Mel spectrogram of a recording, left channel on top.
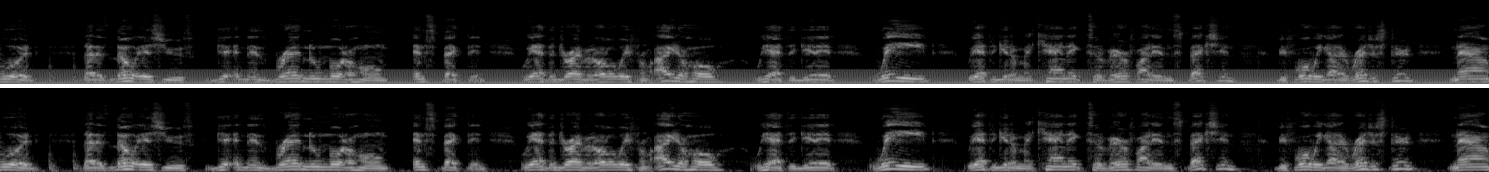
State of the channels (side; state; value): left; noise; hum, 10 dB below the sound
